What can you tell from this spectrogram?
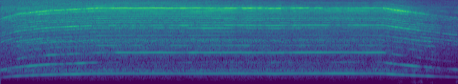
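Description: A high, rough whine rises to speed, holds, then drops away at switch-off; broken blades on the vacuum's motor turbine.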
